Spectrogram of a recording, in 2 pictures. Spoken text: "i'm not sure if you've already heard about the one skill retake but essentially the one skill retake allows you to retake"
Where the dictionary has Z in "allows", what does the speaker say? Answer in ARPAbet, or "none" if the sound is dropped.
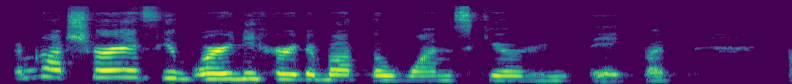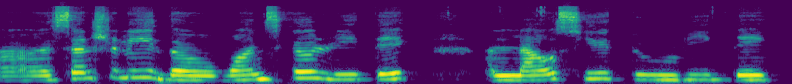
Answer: S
